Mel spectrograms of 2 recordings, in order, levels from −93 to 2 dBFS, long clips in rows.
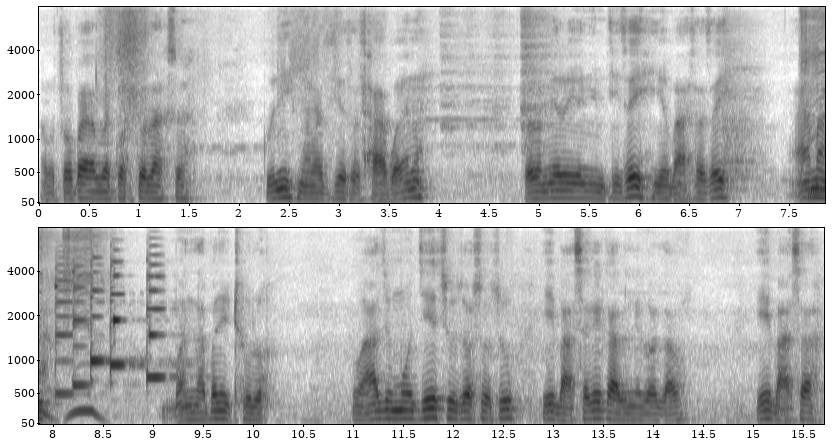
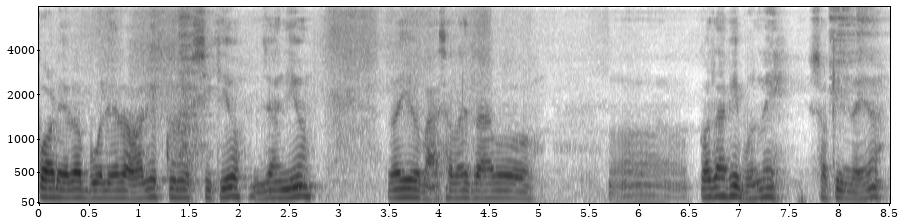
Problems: none marked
